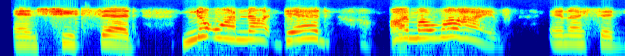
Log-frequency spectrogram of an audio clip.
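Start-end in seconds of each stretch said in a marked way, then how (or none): 1.4-3.8 retold angry denial, high and loud; raised, high-pitched angry quote; really angry. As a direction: imitate an indignant, insistent protest. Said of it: "like, really angry".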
